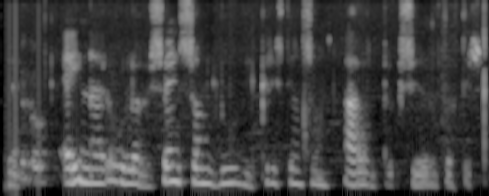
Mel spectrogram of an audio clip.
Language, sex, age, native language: Icelandic, male, 18-19, Arabic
